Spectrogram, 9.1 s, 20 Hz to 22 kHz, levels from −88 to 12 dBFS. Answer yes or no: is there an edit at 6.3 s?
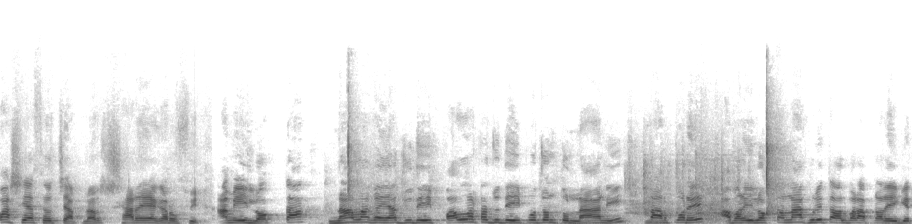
no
